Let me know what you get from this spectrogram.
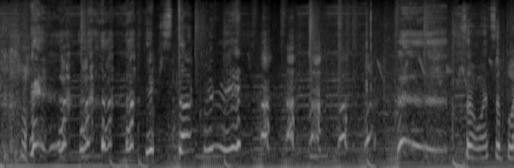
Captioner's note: laughs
